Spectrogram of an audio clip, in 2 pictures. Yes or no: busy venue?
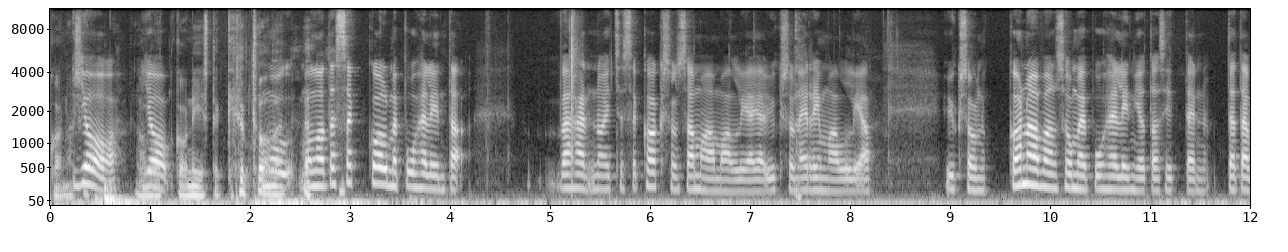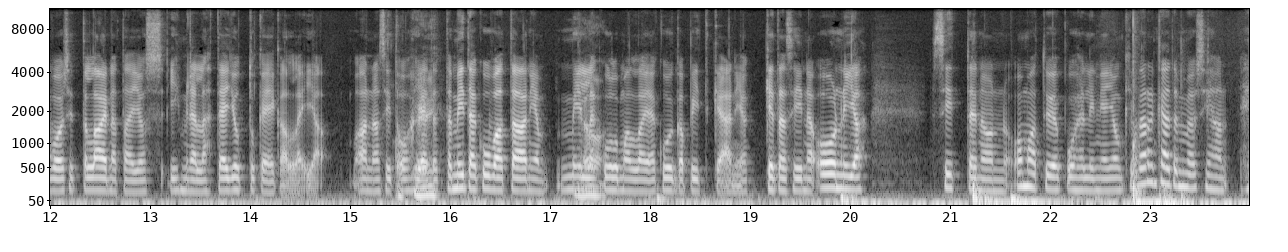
no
